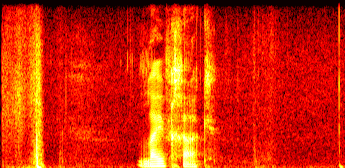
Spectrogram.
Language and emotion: Russian, neutral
